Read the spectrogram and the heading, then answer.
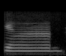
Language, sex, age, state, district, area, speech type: Bodo, female, 45-60, Assam, Kokrajhar, rural, conversation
